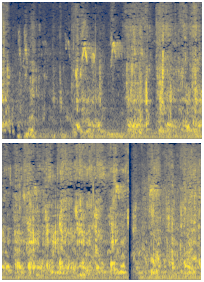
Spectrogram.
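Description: Hand milking into a steel bucket: streams of milk squirting into the pail in a quick, rough rhythm as the teats are squeezed in turn.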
